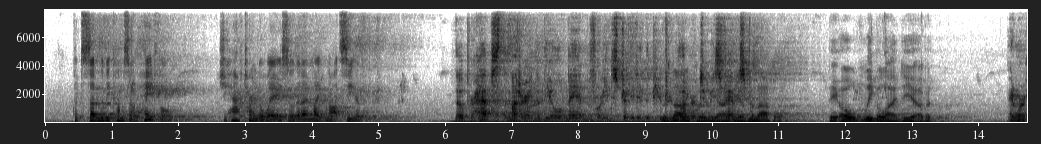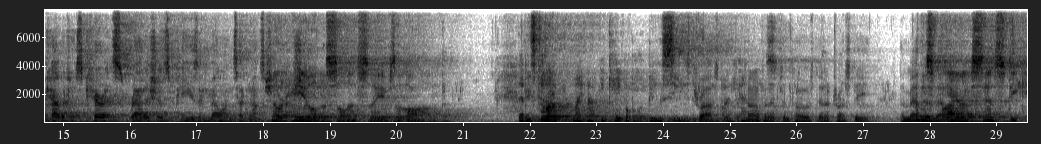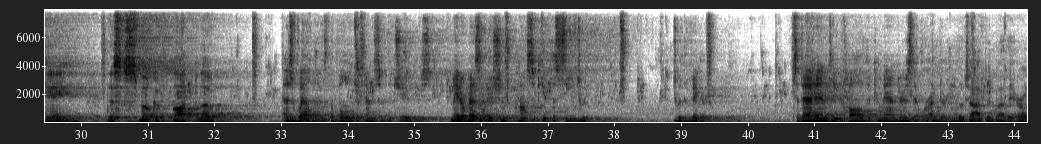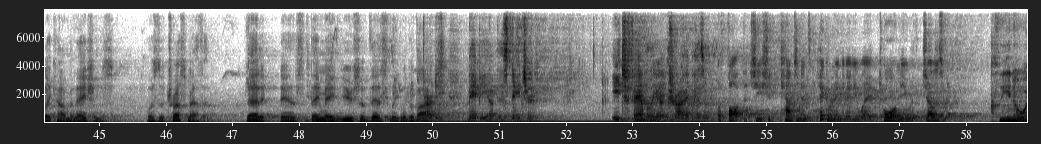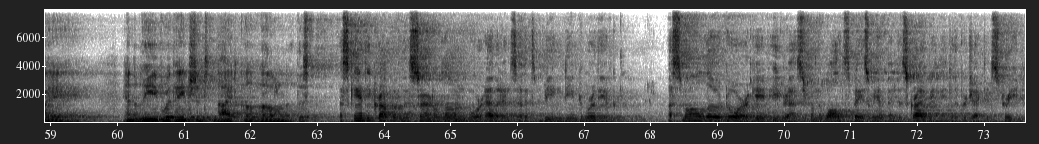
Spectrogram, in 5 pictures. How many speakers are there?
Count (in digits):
6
